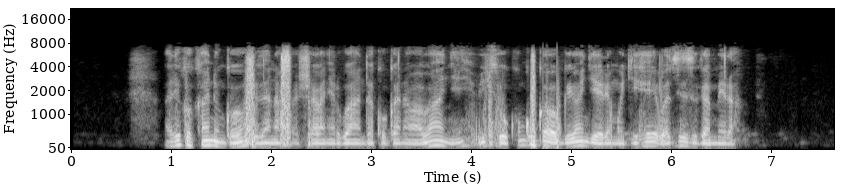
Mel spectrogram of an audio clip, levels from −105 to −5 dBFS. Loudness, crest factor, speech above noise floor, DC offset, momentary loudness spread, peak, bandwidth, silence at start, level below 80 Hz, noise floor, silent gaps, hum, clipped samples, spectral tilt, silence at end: -20 LUFS; 20 dB; 60 dB; under 0.1%; 9 LU; 0 dBFS; 7.8 kHz; 0.6 s; -52 dBFS; -80 dBFS; none; none; under 0.1%; -4.5 dB/octave; 0.95 s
